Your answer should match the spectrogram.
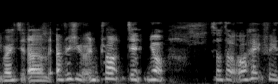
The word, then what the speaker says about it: Trintignant: If you take his name, say any three-letter words in a strong three-syllable word that begins with a T in a French accent, and end it with something that vaguely rhymes with filet mignon, Trintignant.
